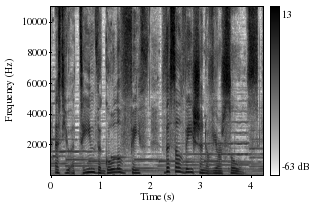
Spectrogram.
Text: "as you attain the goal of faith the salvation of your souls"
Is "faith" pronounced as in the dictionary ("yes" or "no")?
yes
